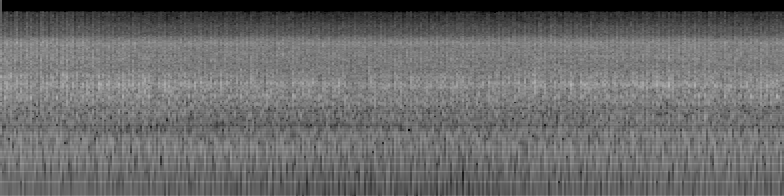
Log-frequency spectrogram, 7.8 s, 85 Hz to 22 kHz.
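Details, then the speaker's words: Toyota 4B diesel knocking after injection pump repair (plunger pair and nozzle replaced), timing adjustment not fixing it, cold idle: sharp fairly regular clatter about four knocks a second; cause not pinned down. "так сейчас заведу машину штук будет сильный пока свечи накаливания маленько не подаст минут потом чуть послабее а когда обороты упадут прогревочные штук будет немного слышала"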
